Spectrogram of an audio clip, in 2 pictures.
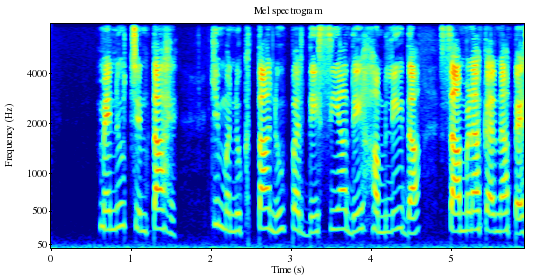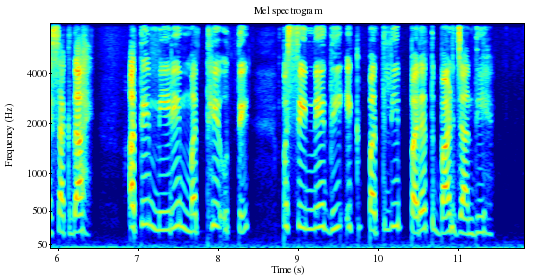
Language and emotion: Punjabi, fearful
